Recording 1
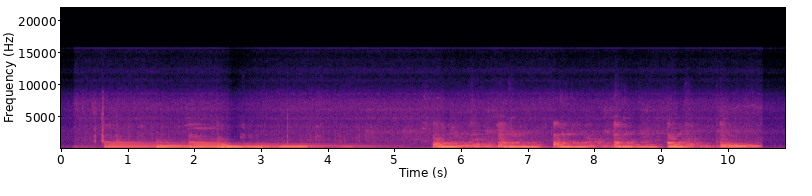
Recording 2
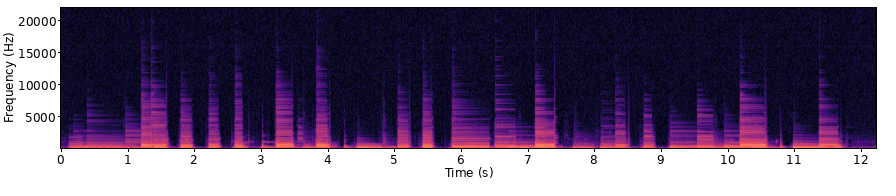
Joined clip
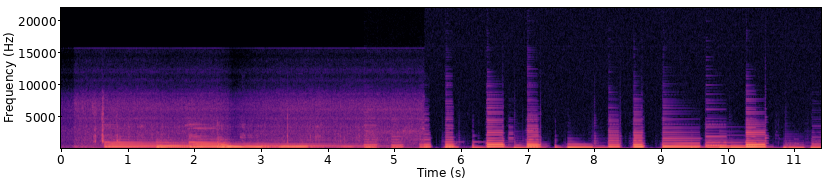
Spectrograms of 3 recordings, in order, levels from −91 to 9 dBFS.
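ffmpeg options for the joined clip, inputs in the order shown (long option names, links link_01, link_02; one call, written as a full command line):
ffmpeg -i cue0.wav -i cue1.wav -filter_complex "[1:a]asplit=2[link_01][link_02];[0:a]apad=whole_dur=11.41,atrim=end=11.41,atrim=end=5.452[link_03];[link_02]atrim=start=2.288:end=8.25[link_04];[link_01]atrim=start=1.38:end=2.29,asetpts=PTS-STARTPTS,volume=-7.5dB,afade=type=in:duration=0.004:curve=hsin,afade=type=out:start_time=0.906:duration=0.004:curve=hsin,adelay=4540[link_05];[link_03][link_04]acrossfade=duration=0.004:curve1=hsin:curve2=hsin[link_06];[link_06][link_05]amix=inputs=2:normalize=0" out.wav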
